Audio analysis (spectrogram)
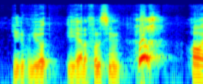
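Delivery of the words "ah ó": high, loud burst of surprise; hammed-up surprised maid; mock surprise. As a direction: jump up in surprise. Daniela reacts to Lorenzo.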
